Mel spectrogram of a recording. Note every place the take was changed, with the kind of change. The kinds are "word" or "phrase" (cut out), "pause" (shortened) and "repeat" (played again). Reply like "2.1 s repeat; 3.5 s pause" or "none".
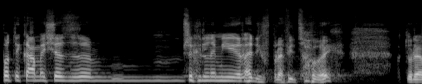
1.8 s word; 2.4 s word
